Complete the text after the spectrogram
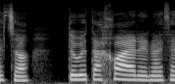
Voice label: "chwaer", Welsh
